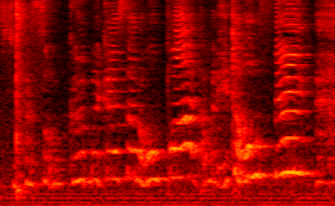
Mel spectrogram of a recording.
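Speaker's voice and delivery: high, squealing excitement over the food; high gleeful squeal about eating it all; excited squeal. Real, not acted. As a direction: squeal with greedy delight.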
